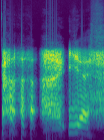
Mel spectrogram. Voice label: round winning, gendarmerie fem; vo; agents

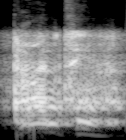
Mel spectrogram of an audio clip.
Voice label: planting bomb, pirate; Counter Strike Model Pack; CS:GO

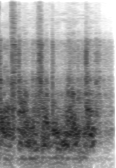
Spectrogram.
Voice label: taunt, vo combine suppressor; Half Life Alyx

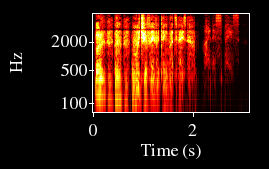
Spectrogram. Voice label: babble; Portal 2

